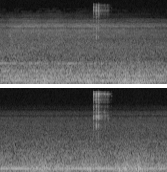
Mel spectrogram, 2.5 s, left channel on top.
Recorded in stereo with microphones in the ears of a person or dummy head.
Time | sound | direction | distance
1.4 | a dropped coin | 20° right (ahead or behind) | ?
